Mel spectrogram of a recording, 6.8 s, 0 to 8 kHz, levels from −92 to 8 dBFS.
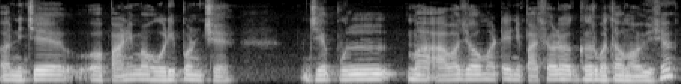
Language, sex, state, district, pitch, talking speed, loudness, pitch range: Gujarati, male, Gujarat, Valsad, 120 Hz, 130 wpm, -15 LUFS, 110-125 Hz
